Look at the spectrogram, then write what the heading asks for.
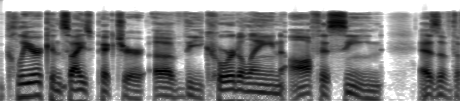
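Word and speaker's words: Coeur d'Alene: And today uh we're looking north specifically at Cordelane Idaho. That's right. And it's pronounced Cord Delane for anyone wondering.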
